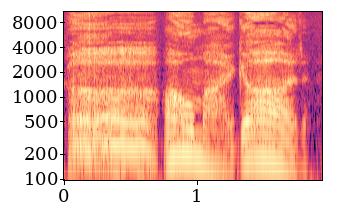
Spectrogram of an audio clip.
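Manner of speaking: slow, drawn-out shocked gasp of a crowd; stunned onlookers. Retold or imitated. Imitating classmates watching the spit, slow stunned murmur. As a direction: let it hang in mild disbelief.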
